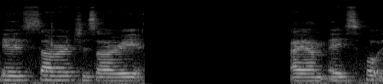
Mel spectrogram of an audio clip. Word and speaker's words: Sara: Hello, my name is Sarah Chisari. I am a support and development officer at Connected Voice. So, my mom named me Sara after her great-g grandandmother.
